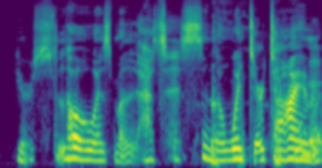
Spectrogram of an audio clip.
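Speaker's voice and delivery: put-on strict Irish accent. Imitating a strict nun teacher scolding a class: put-on Irish accent. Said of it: "let's hear the accent".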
